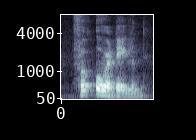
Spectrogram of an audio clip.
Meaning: to condemn, convict
- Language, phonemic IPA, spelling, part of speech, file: Dutch, /vərˈordelə(n)/, veroordelen, verb, Nl-veroordelen.ogg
